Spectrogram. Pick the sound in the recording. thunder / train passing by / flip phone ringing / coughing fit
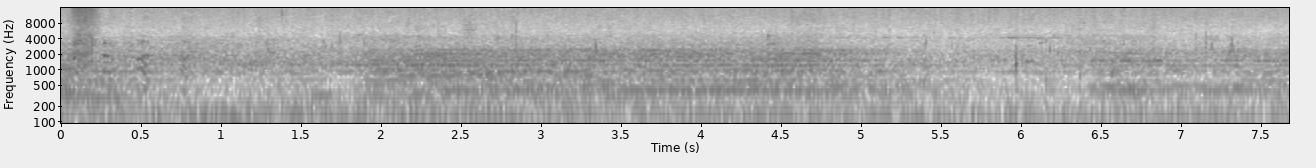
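train passing by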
